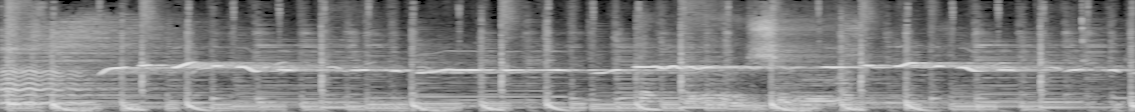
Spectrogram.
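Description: Whistled melody in a Hindi film song: long, high held notes with small slides, over a steady drum beat. A last sung note with vibrato fades out in the first second, before the whistling begins.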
